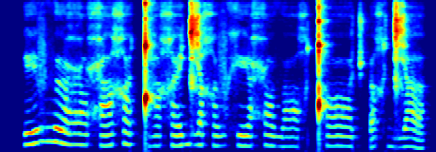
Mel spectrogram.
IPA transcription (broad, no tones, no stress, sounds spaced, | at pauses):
e v ð ə ʕ ɒ ħ a χ ɐ ɡ͡ǃ a χ ɛ d͡ʑ a χ ə v x e ħ ɒ ð ɒː χ ǃʰ ɒː t͡ʃʼ ɐ χ d͡ʑ a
